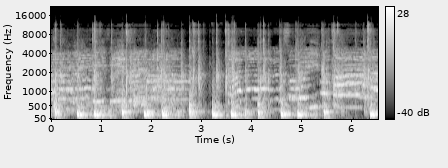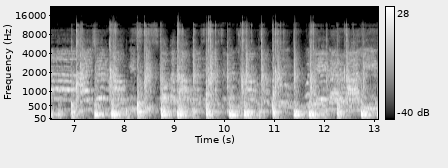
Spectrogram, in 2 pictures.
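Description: Group of women singing a folk song together, with a dholak drum beating a steady rhythm and hands clapping along.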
